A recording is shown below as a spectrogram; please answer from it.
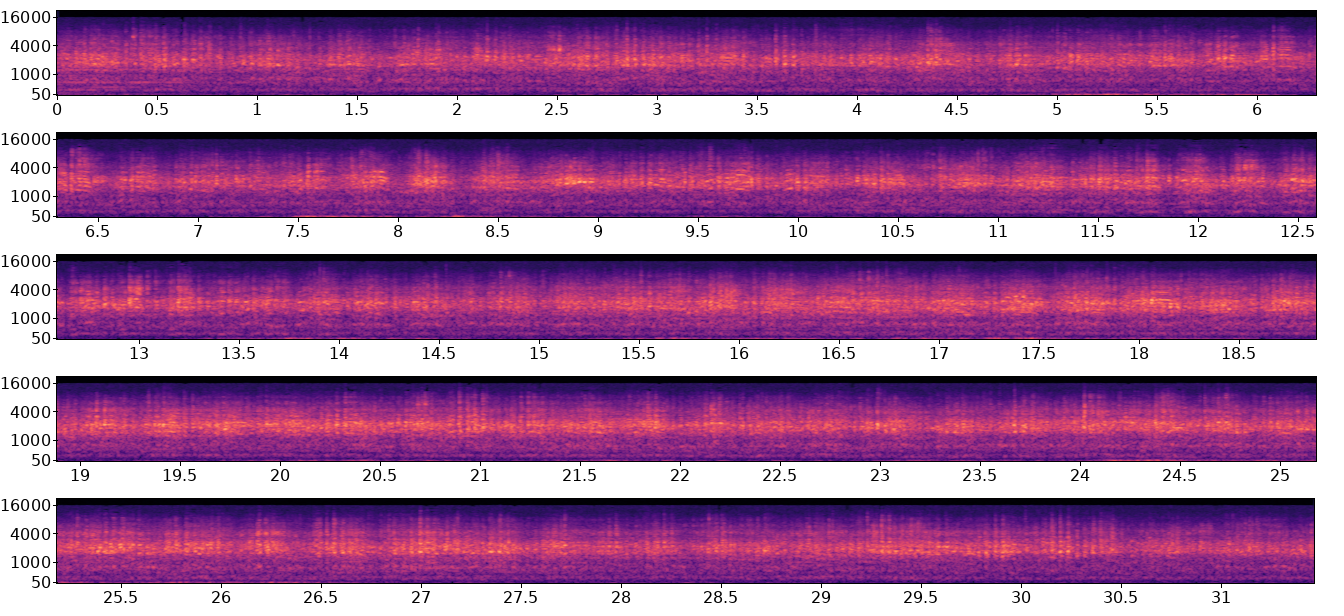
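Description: A northern gannet colony: many gannets calling at once in a continuous, overlapping din. Gusts of wind buffet the microphone now and then with low rumbles.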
